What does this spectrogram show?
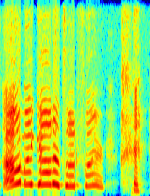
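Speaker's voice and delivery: high, loud panicked cry; shrieking panic. Retold or imitated. Stomach burning in the bathroom, high panicked cry. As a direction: yelp it out in panic.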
